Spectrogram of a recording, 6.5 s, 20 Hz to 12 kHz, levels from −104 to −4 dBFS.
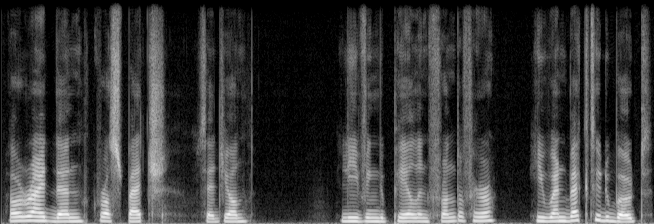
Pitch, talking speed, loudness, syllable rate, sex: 200 Hz, 175 wpm, -18 LUFS, 4.4 syllables/s, female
